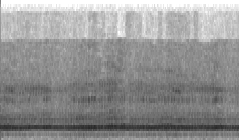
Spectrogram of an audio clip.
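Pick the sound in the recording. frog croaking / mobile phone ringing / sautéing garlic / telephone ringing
frog croaking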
